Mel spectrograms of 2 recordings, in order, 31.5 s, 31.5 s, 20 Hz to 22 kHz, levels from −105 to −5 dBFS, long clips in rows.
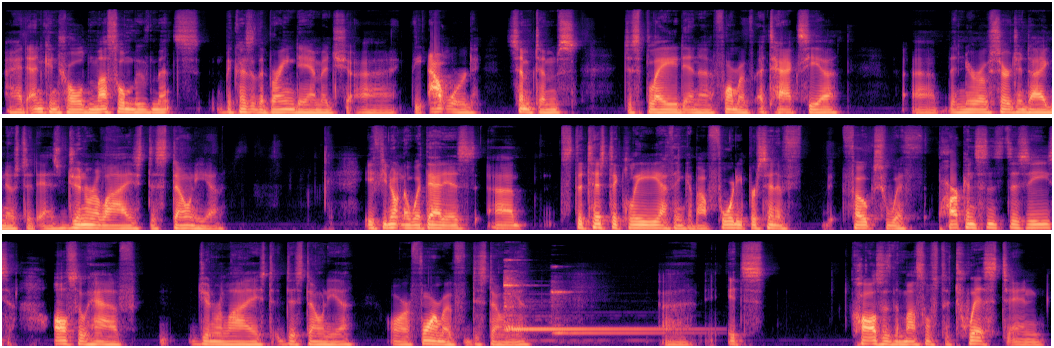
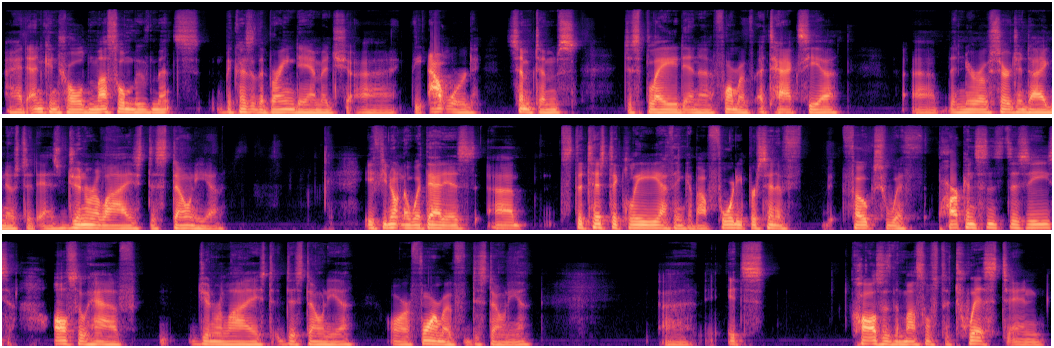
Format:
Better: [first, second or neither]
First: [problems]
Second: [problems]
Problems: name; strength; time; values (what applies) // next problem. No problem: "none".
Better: second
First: doorbell; noticeable; from 26 to 28 s; peak 1 dB below the speech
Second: none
